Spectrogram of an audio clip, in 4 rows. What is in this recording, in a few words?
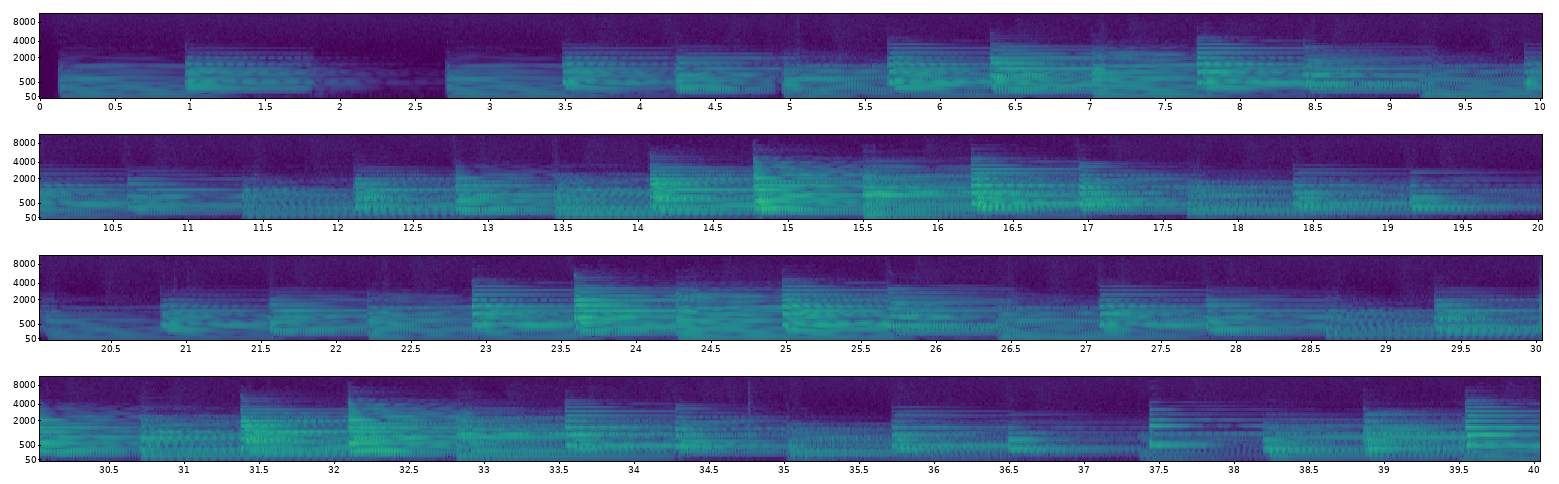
Waltz Op. 39 No. 15 accompan; والس; کتاب قطعات طبقه بندی شده کلاسیک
